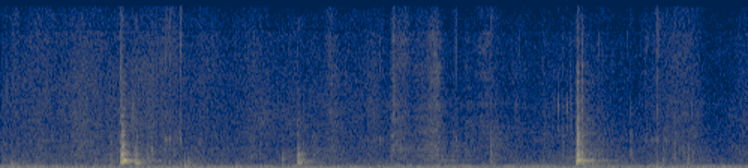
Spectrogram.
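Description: Small parts of a sewing machine click under someone's fingers.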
